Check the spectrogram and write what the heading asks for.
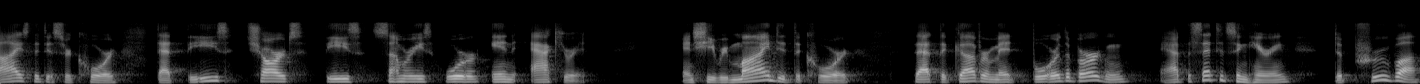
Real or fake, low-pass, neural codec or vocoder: fake; 7.2 kHz; codec, 16 kHz, about 1 kbps, DyCAST, with the encoder's durations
